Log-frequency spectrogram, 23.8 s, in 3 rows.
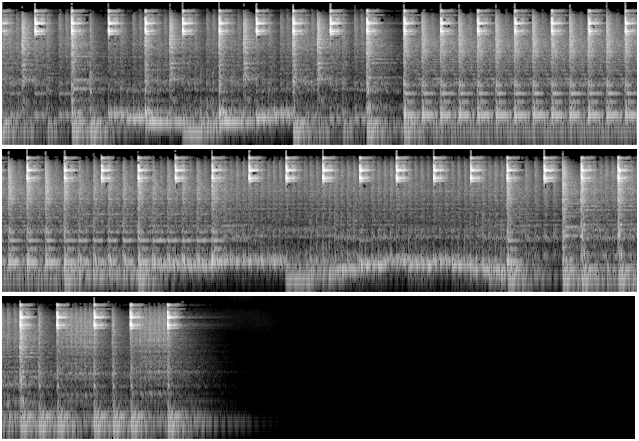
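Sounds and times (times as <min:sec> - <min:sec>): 
drum rolls: 0:00.0 - 0:18.6.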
